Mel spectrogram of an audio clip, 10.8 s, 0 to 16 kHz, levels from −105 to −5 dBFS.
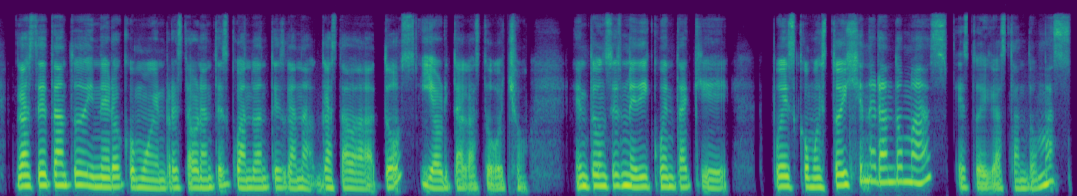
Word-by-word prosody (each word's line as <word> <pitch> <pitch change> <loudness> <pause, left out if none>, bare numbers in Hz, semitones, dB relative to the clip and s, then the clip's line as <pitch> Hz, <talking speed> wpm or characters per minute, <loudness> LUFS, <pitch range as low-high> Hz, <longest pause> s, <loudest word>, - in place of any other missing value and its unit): gasté 200 +2 +4
tanto 210 0 +3
dinero 180 -3 +3
como 165 -5 0
en 155 +1 -3
restaurantes 165 +5 -1
cuando 165 -4 0
antes 165 0 -2
gana 155 -1 -2
gastaba 155 -3 -2
2 175 - -1
y 215 -7 +1
ahorita 150 - -1
gasto 75 +1 -4
8". - - -5 0.5
Entonces, 195 +1 +2
me 195 -4 +6
di 180 +1 +3
cuenta 180 -1 0
que, 155 -5 -4 0.4
pues, 185 -2 +3
como 175 -1 +2
estoy 205 +6 +3
generando 275 +1 0
más, 270 +6 -1
estoy 120 - -3
gastando 150 - -4
más. 235 +9 0
180 Hz, 155 wpm, -25 LUFS, 160-205 Hz, 0.5 s, me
